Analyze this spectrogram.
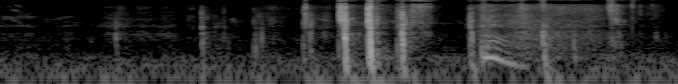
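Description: Footsteps slap on pavement as a person runs close by.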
